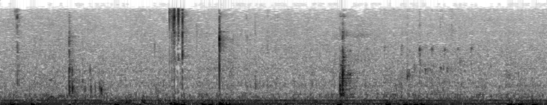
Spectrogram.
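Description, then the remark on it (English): Water is poured and sipped during a quiet pause, with a few sharp clinks and taps of a glass and a brief liquid splash over a steady low hum. No one speaks. “So I'll let you read that while I have a drink of water.”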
